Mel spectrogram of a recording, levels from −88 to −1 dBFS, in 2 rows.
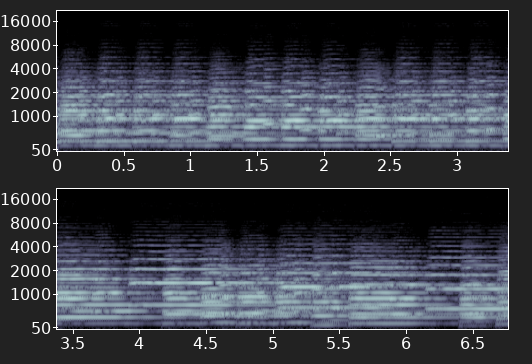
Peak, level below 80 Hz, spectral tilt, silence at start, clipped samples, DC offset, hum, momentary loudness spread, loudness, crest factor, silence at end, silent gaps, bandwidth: -12 dBFS; -80 dBFS; -5 dB/octave; 0 s; under 0.1%; under 0.1%; none; 4 LU; -25 LUFS; 12 dB; 0 s; none; 8.8 kHz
